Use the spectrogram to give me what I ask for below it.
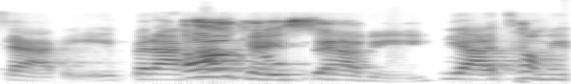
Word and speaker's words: Sabbe: does what is it it's like abby with an s so we say savvy but okay yeah tell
